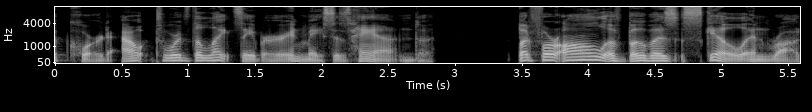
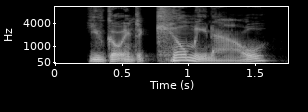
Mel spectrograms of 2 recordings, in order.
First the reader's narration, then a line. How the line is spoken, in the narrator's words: Boba snarled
